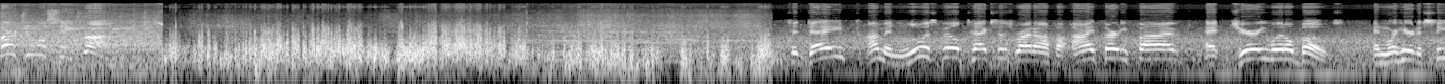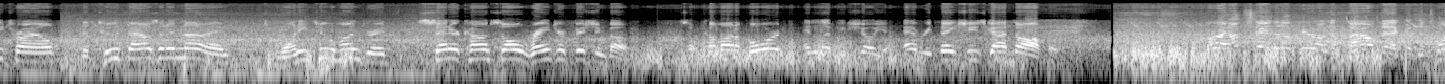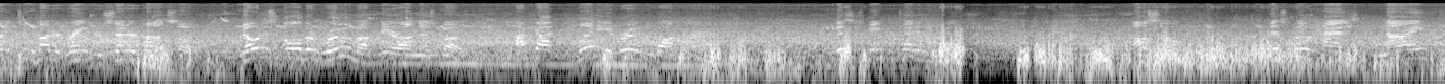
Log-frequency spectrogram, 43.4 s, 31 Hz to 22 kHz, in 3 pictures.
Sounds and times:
Speech: 0.0 - 1.2, 7.9 - 25.1, 26.6 - 36.0, 37.3 - 38.6, 40.2 - 40.8, 41.6 - 43.2.

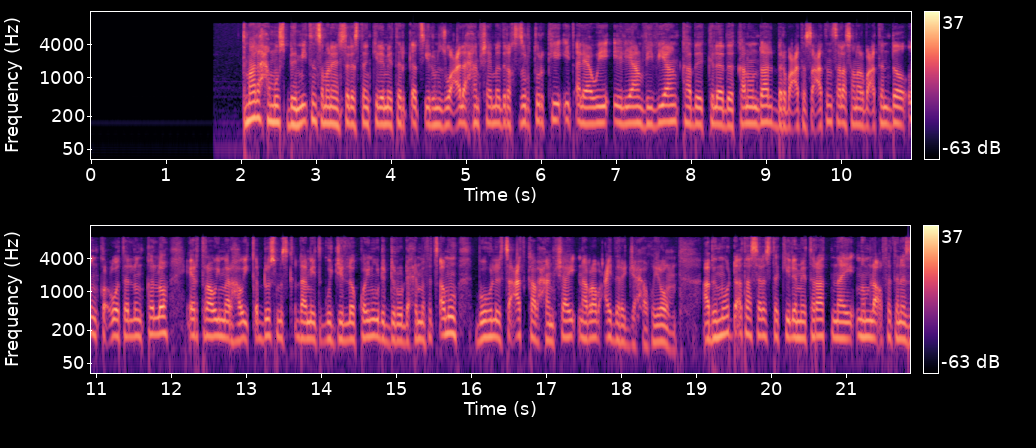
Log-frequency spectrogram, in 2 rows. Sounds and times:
Speech: 2.0 - 21.8.

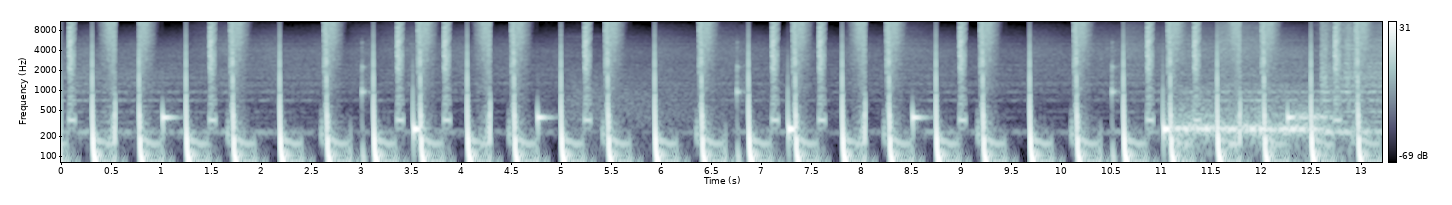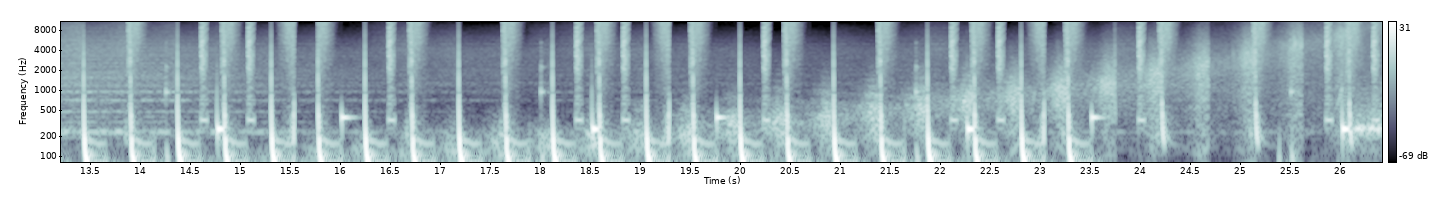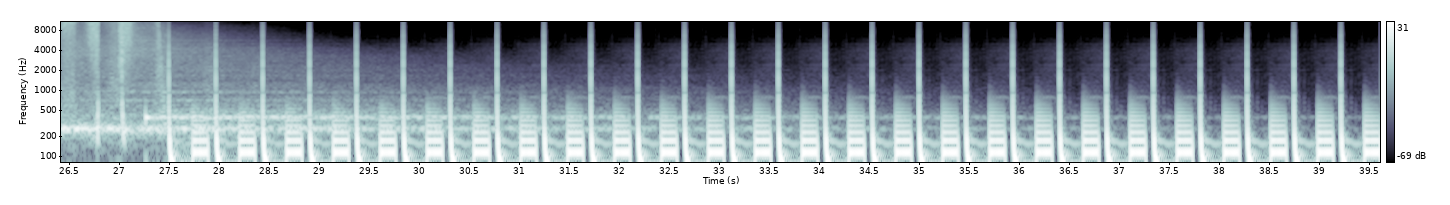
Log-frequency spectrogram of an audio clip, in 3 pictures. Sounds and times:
Music: 0.0 - 39.6.

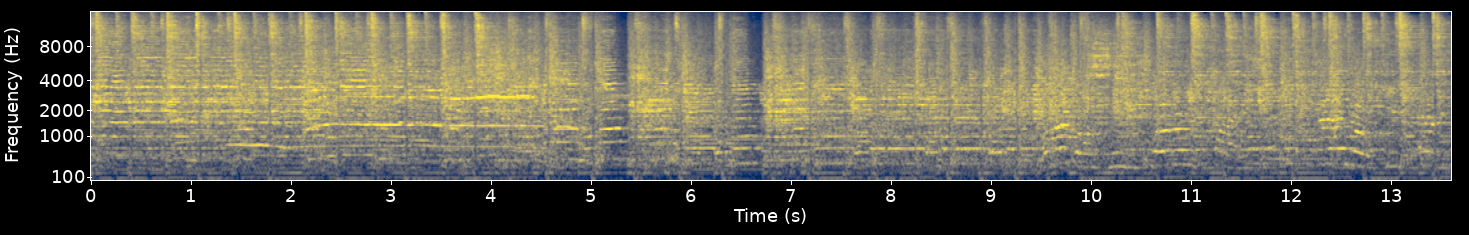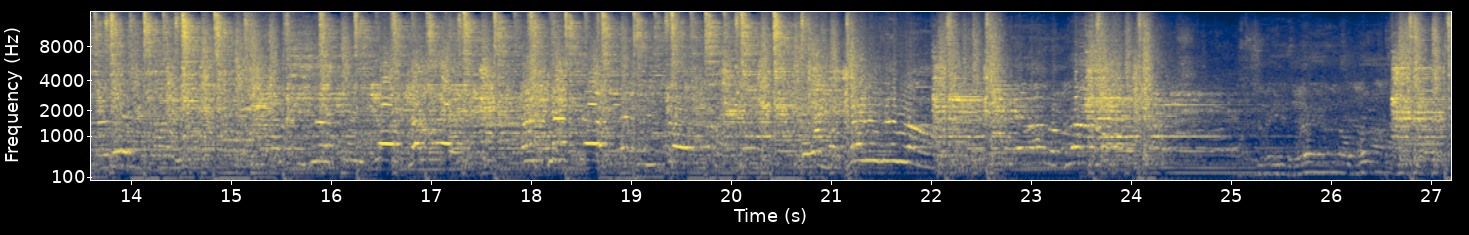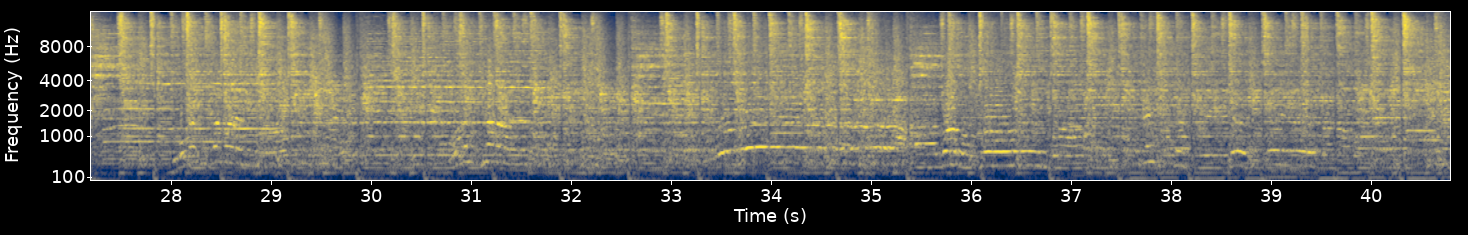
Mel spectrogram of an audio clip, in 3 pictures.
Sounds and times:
Rock and roll: 0.0 - 40.7.

